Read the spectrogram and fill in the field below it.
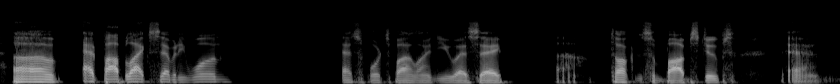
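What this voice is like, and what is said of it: Weak, recovering voice. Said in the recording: “I'm slowly recovering from this summer cold. My voice is getting a little stronger”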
